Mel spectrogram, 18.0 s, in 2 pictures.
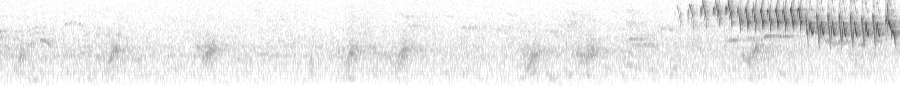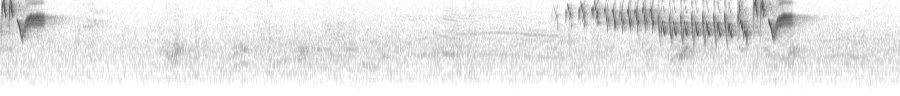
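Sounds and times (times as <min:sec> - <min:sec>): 
common chaffinch song: 0:04.0 - 0:10.1, 0:11.4 - 0:17.9.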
